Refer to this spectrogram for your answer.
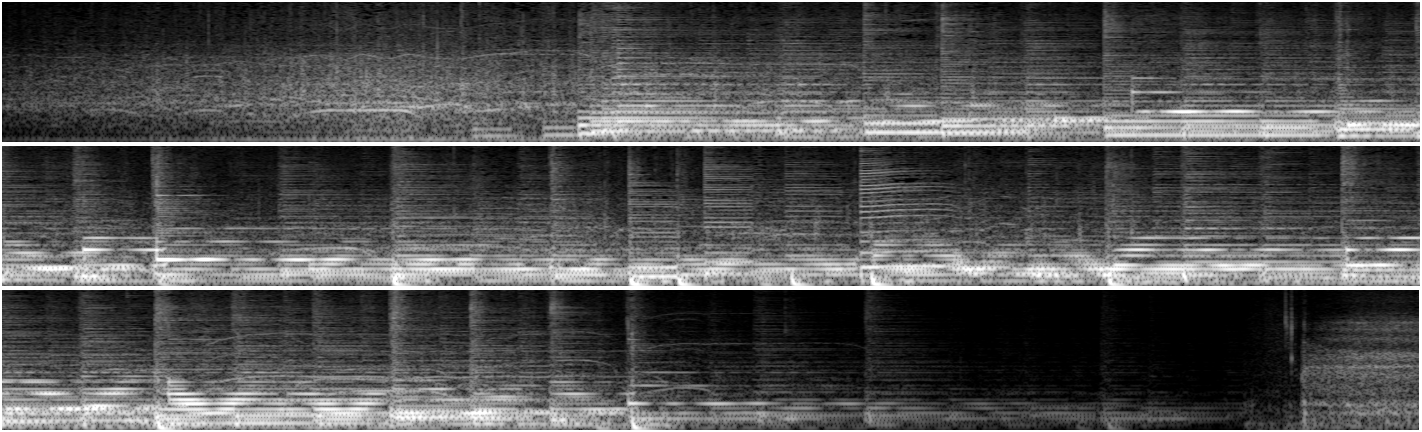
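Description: Crowd applause and cheering at the start give way to a live folk song recorded at a concert in Central Park, with steady acoustic guitar and sung vocals that carries on evenly before fading out near the end.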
